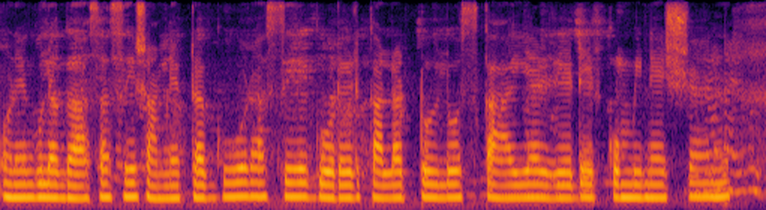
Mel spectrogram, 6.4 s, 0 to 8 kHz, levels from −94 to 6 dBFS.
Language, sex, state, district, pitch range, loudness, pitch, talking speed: Bengali, female, Assam, Hailakandi, 185-195 Hz, -16 LUFS, 190 Hz, 160 wpm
